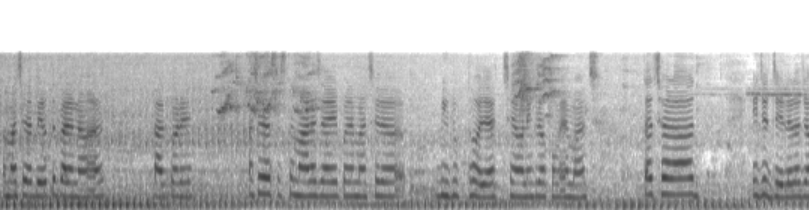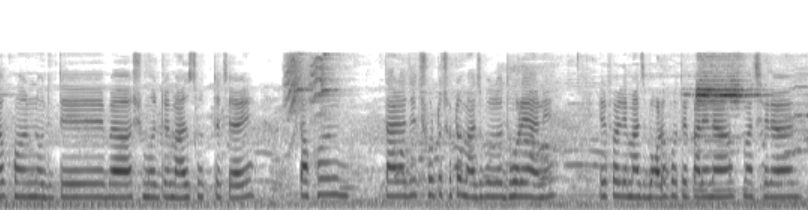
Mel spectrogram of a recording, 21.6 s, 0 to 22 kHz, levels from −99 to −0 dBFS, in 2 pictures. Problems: constant background noise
